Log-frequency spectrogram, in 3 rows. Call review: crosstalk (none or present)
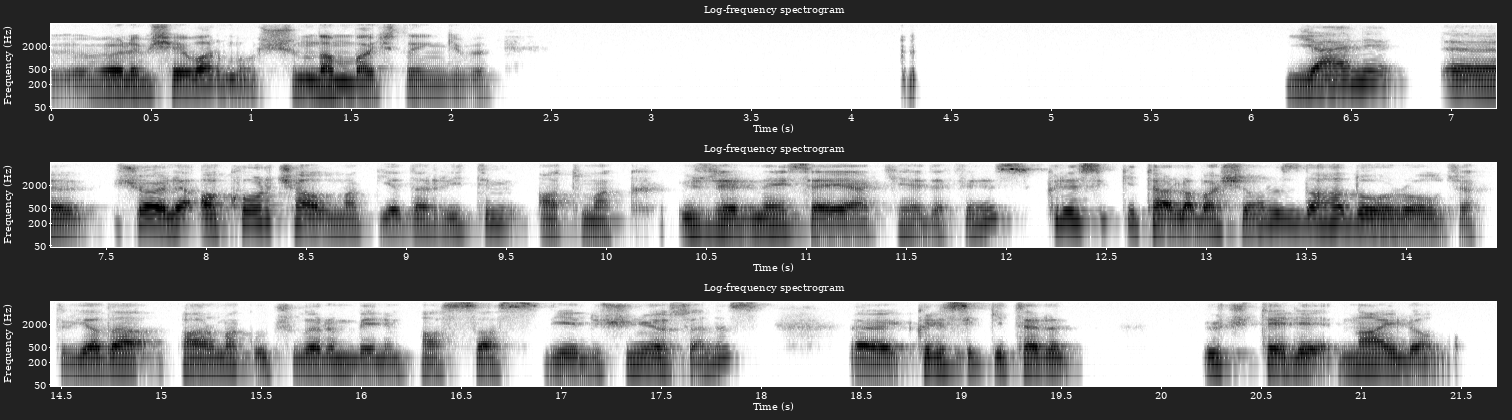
none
